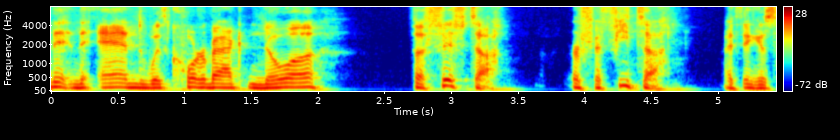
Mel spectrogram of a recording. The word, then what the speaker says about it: Fifita: Fifita. That's how you say it. Fifita.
